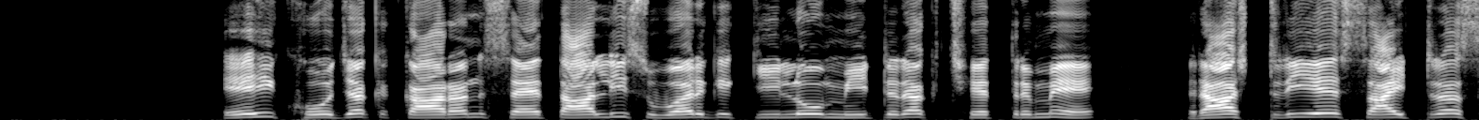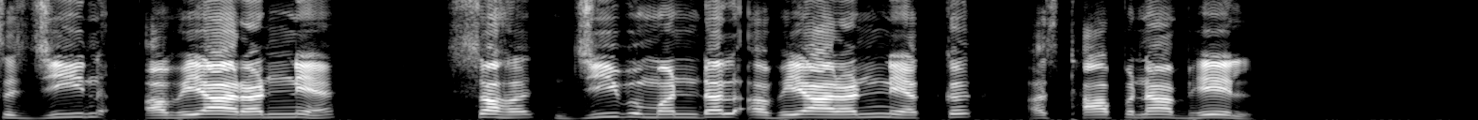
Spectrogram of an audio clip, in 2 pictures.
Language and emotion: Maithili, neutral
